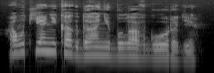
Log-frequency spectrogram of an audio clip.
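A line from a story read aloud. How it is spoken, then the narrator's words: Sad. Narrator (Russian): печально сказала она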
